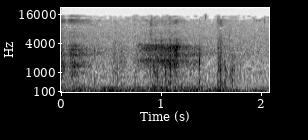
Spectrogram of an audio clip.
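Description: Steady low rumble of wind on the microphone, with faint outdoor noise.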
